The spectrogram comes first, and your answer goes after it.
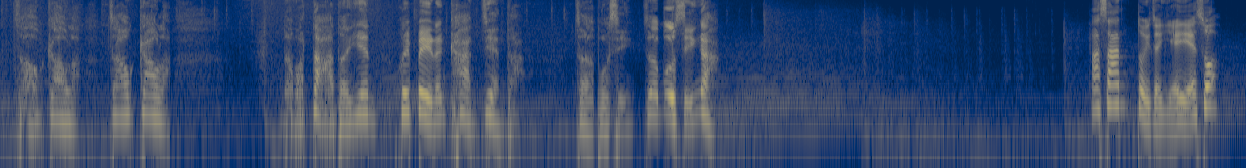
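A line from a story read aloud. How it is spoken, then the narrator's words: Muttering to himself. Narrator (Chinese): 爷爷 口中喃喃自语的说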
